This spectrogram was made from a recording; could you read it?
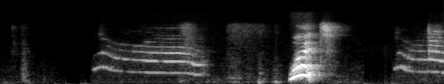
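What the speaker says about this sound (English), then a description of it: "My cat is unhappy." A cat meows unhappily in drawn-out, wavering cries, two long complaints separated by a brief spoken word and a louder burst, with another meow starting at the end.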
